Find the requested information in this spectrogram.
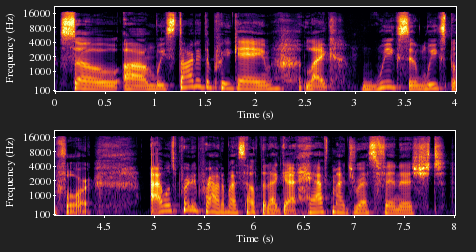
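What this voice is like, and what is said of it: Tired-sounding voice. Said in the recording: “I don't know if y'all can hear it in my voice how tired I am.”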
